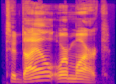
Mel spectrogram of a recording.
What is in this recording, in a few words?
"to dial mark", English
